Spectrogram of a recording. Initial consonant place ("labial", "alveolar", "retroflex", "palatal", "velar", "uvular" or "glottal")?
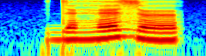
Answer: alveolar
